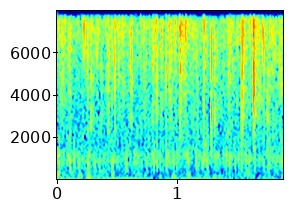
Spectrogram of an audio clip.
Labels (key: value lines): label: biophony, rattle
recorder: SoundTrap 500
